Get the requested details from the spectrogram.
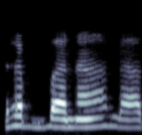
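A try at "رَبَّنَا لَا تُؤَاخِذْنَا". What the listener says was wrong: را کو موٹا کریں. نہ ربنا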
